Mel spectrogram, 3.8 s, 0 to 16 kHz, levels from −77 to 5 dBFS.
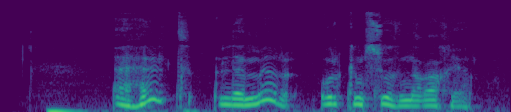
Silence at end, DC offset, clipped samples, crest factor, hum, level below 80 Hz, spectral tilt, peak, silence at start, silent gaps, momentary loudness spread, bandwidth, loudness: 0.1 s; under 0.1%; under 0.1%; 16 dB; none; -54 dBFS; -7.5 dB/octave; -12 dBFS; 0.35 s; none; 14 LU; 11.5 kHz; -27 LUFS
